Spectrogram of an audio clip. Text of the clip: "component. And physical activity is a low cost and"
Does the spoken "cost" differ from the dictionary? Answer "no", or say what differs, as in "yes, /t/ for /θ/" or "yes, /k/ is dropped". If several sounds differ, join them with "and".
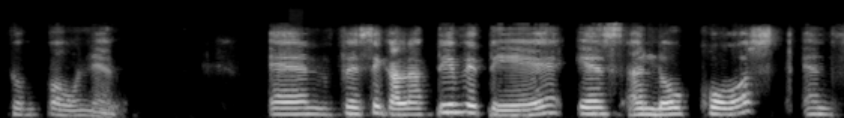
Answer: no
